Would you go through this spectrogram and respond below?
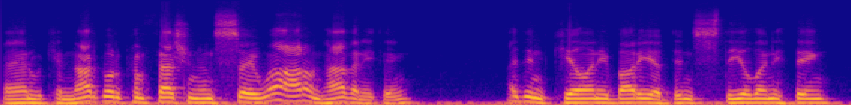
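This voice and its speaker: A man giving a sermon in a halting, explanatory and admonishing way, with conversational asides. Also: fairly high pitch, steady tone. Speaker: preacher reading a translated homily. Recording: dull lo-fi recording with faint noise.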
